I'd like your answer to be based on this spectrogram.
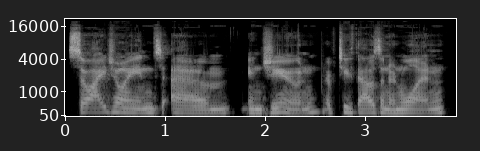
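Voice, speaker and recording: An American woman in her forties talking casually as an interview guest, telling stories in an animated way. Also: deep voice, slow pace, no echo. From United States. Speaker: author guest, military veteran.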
